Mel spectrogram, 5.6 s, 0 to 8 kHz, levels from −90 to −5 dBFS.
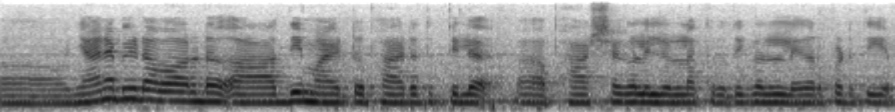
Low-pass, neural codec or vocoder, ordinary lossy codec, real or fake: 7.2 kHz; none; none; real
